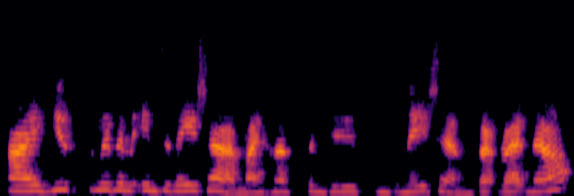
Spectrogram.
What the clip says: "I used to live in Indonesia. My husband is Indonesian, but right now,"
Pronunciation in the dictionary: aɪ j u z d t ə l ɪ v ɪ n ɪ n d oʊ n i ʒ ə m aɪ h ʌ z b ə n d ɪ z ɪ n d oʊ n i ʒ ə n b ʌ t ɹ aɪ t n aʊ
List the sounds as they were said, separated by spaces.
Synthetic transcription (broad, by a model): aɪ j u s t ə l ɪ v ɪ n ɪ n d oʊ n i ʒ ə m aɪ h ʌ z b ə n d ɪ z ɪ n d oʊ n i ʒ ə b ʌ t ɹ aɪ t n aʊ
